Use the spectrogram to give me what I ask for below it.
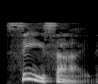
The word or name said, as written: seaside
